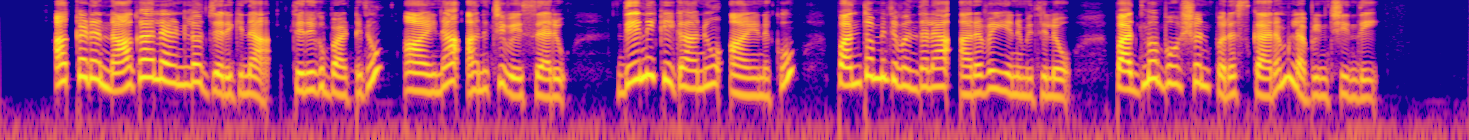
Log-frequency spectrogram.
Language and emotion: Telugu, neutral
